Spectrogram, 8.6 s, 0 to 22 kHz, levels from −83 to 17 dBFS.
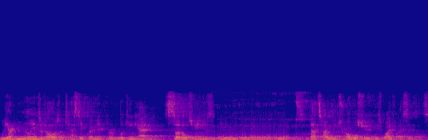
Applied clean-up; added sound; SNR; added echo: neural separator model SepFormer DNS4.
